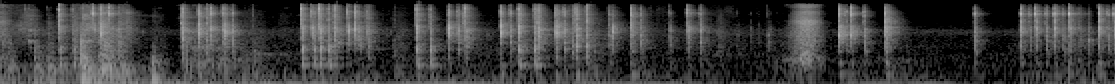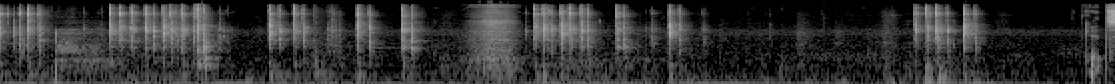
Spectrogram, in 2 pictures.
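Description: Code being typed on a computer keyboard, with bursts of close, clattering keystrokes broken by short pauses and some quiet speech in places.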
